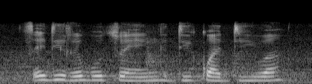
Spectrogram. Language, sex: Tswana, female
